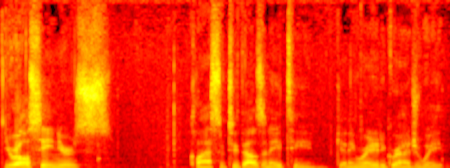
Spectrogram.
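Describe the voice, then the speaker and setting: An interviewer asking a group of students about their lives, in a gentle, inquisitive way. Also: mid-range voice, moderate pace. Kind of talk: interview questions.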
